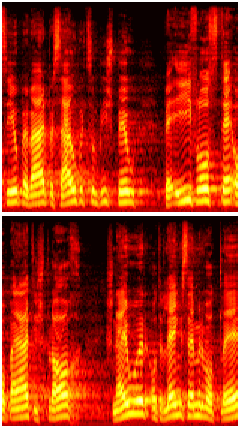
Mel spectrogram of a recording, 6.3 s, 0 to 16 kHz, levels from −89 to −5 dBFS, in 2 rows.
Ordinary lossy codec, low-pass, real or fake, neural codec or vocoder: none; 14.4 kHz; real; none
